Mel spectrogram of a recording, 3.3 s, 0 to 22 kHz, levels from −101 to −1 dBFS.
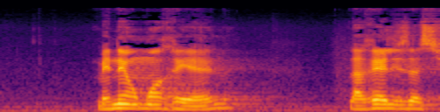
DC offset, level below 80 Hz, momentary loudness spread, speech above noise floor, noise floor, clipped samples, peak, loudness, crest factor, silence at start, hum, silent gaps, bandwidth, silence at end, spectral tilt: under 0.1%; -52 dBFS; 9 LU; 32 dB; -48 dBFS; under 0.1%; 0 dBFS; -17 LUFS; 18 dB; 0.75 s; none; none; 16.5 kHz; 0 s; -4 dB/octave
